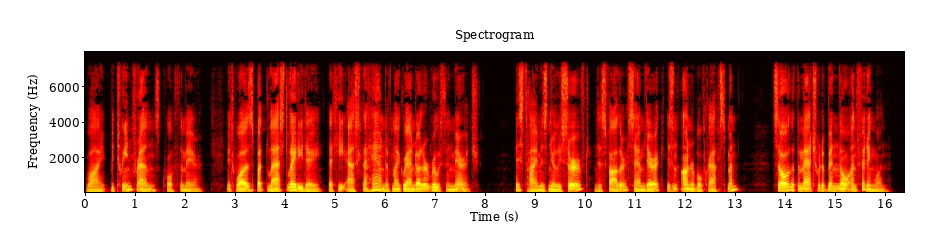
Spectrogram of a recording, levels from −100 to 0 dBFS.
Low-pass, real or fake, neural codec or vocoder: 7.2 kHz; real; none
